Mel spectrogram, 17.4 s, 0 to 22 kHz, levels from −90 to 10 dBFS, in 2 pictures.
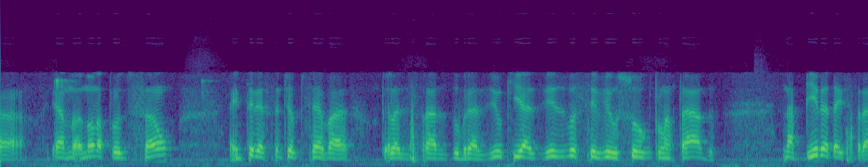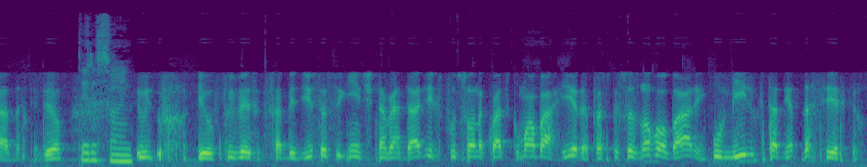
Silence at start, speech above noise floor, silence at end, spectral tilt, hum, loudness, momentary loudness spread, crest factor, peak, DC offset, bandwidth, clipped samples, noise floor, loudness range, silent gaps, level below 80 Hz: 0 s; 20 dB; 0.05 s; -7 dB/octave; none; -20 LUFS; 8 LU; 14 dB; -6 dBFS; under 0.1%; 15 kHz; under 0.1%; -39 dBFS; 2 LU; none; -52 dBFS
